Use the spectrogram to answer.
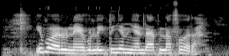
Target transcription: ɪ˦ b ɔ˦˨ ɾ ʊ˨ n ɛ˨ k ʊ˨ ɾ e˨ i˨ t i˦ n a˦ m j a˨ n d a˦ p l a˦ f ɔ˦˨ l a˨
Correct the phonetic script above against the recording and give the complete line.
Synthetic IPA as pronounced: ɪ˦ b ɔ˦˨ ɾ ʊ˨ n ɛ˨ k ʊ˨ l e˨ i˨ t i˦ ɲ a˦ m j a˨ n d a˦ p l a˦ f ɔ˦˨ ɾ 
